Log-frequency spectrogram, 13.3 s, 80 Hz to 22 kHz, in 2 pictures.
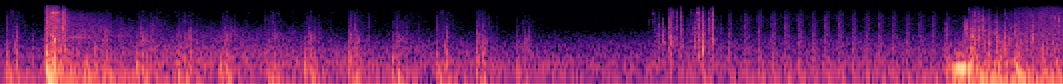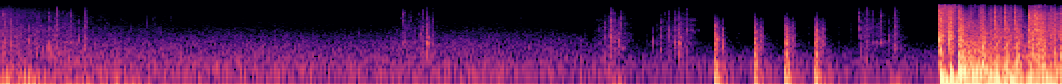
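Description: Rapid bursts of BP-50 submachine gun fire from Call of Duty Mobile crackle in quick strings of sharp shots with pauses between volleys, ending in a loud sudden blast.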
